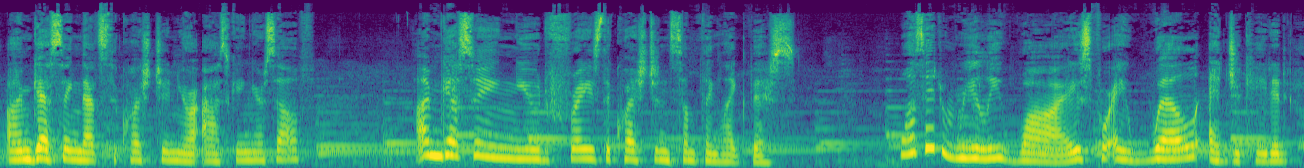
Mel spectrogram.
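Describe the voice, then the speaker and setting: A self-assured female lawyer, played by an actress, narrates an audio drama monologue over clear music. Her voice is on the low side. She speaks in a measured, wry way, articulate and unapologetic. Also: a little mellow, natural voice. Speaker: narrator, chief counsel. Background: music under the voice.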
